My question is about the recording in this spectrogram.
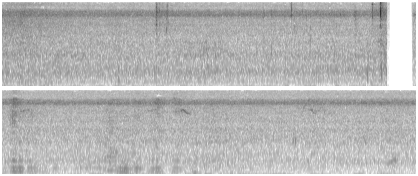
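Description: Faint buzzing of a flying insect over quiet outdoor background hiss, the buzz wavering most plainly from about five to eight seconds in. The sound drops out completely for a moment about five seconds in.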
